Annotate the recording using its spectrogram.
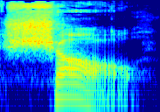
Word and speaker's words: Shaul: Saul's name would be pronounced more like Shaul, with an SH.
